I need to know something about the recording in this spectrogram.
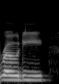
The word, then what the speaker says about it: Rohde: Um at some point between 1925 and 1927, Roodie started officially referring to himself as Gilbert Roadie. Um he changed the pronunciation of his name from the German road to Roodi.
